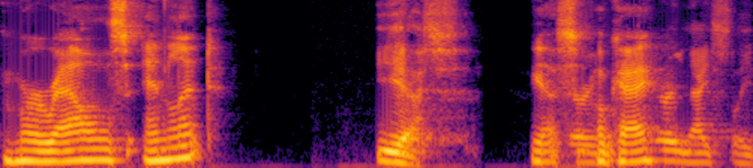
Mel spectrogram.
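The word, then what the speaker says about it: Murrells Inlet: you this time we have David rouard from Merl's Inlet Merl's Inlet South Carolina is that right Dave that's correct I did I pronounce that right morel's Inlet yes yes okay very nicely done yeah and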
